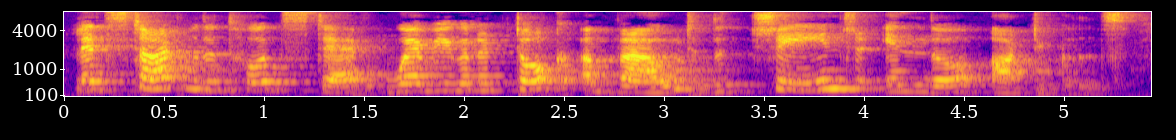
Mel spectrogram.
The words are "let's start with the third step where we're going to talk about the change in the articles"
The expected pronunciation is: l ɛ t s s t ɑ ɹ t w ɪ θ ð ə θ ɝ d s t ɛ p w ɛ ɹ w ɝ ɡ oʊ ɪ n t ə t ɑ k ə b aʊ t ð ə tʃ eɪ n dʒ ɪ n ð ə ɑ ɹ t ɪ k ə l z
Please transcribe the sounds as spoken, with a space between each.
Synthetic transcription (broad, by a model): l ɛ t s s t ɑ ɹ t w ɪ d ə t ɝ d s t ɛ p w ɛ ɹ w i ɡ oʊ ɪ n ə t ɑ k ə b aʊ t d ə tʃ eɪ n dʒ ɪ n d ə ɑ ɹ t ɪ k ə l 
